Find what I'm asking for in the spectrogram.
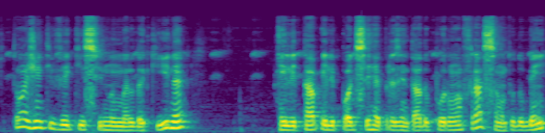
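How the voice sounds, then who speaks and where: Man speaking at a fairly quick pace with lively intonation over a quiet background. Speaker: math teacher. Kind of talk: lecture. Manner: fast; hesitant, many fillers.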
